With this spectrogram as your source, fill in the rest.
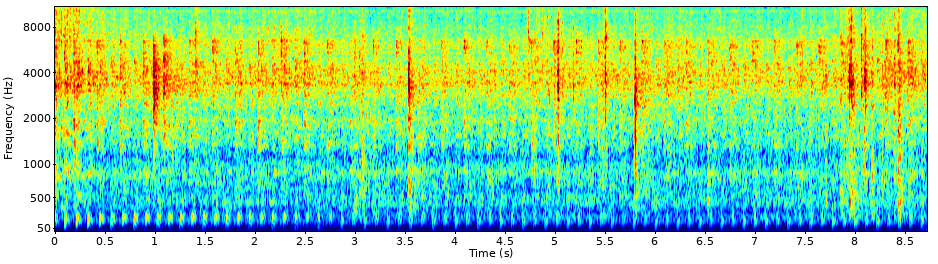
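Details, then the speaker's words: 1950 REO engine, freshly revived, carburetor adjusted down to a very low idle (these reportedly idle real low): slow, even chuffing roughly six beats a second, no misses or knocks; idles low and steadily, normal. "I heard these things will idle real low. That's pretty low."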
